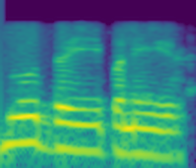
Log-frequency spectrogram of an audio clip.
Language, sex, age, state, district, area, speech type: Marathi, male, 18-30, Maharashtra, Sangli, urban, conversation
